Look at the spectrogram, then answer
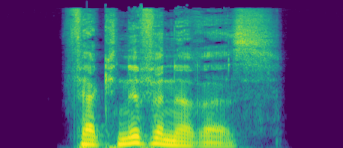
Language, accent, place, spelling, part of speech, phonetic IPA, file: German, Germany, Berlin, verkniffeneres, adjective, [fɛɐ̯ˈknɪfənəʁəs], De-verkniffeneres.ogg
- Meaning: strong/mixed nominative/accusative neuter singular comparative degree of verkniffen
